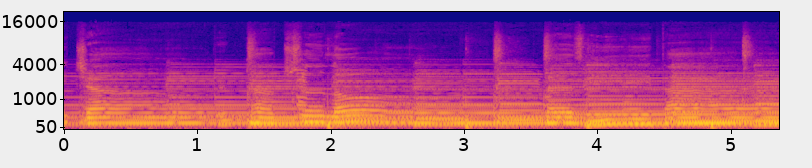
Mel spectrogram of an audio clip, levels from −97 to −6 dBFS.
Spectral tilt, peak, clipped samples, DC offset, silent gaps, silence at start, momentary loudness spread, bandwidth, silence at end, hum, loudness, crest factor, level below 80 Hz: -7.5 dB/octave; -8 dBFS; under 0.1%; under 0.1%; none; 0 s; 5 LU; 11.5 kHz; 0 s; none; -24 LUFS; 14 dB; -44 dBFS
